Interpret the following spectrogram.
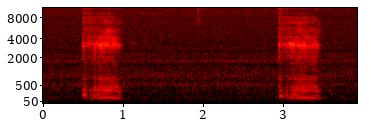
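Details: Sleeping Beagle puppy, six months old, producing two harsh, buzzing snores roughly two and a half seconds apart, each about half a second long, in a quiet room.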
